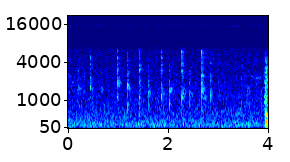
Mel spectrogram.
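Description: Near silence: room tone with about ten faint, short, irregular ticks over the first three seconds.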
